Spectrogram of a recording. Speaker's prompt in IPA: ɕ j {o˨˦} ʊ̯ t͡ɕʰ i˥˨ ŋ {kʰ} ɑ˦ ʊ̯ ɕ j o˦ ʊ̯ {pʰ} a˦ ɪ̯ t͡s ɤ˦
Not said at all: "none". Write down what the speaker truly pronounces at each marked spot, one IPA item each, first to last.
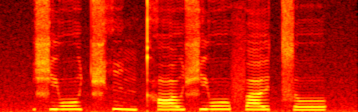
o˦, kʰ, f

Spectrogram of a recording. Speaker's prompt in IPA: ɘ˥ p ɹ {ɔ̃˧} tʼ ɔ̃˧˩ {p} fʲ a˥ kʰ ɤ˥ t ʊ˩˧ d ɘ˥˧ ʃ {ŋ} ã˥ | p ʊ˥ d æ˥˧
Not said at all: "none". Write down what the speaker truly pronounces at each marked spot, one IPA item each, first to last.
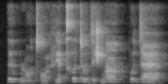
ɔ̃˧, none, ŋ

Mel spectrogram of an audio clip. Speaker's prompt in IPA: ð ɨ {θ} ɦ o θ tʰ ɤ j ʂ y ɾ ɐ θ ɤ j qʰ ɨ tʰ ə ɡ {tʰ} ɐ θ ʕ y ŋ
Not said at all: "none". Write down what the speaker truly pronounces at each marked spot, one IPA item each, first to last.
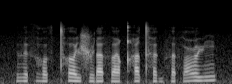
θ, θ

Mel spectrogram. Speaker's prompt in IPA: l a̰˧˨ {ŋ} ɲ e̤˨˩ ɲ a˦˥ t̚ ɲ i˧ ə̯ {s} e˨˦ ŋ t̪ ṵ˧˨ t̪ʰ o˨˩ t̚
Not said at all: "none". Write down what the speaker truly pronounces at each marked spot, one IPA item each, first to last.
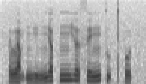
m, s

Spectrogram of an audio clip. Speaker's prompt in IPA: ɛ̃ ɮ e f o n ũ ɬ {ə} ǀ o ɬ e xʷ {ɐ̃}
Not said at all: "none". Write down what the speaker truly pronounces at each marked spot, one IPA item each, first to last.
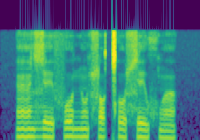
ɔ, ɐ̃

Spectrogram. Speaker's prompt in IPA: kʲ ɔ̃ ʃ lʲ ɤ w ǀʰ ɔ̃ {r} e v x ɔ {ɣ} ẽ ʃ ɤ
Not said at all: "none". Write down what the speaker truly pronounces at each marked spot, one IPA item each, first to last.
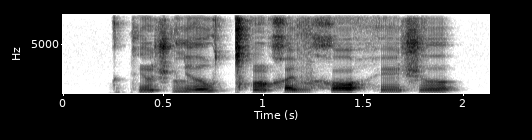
χ, h

